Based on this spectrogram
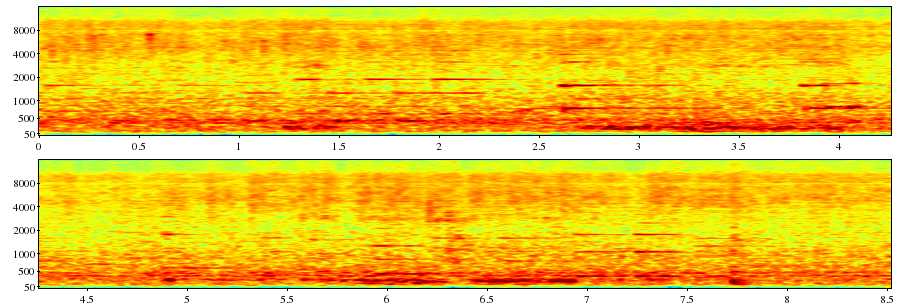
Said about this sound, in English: Give my knife a rinse.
